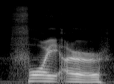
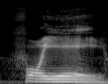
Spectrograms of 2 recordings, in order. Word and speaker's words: foyer: Anyways, I like foyer better, but foyer might be the correct way. Let's ask Wikipedia since I'm here. Yep, it's a French word, so the R is silent.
